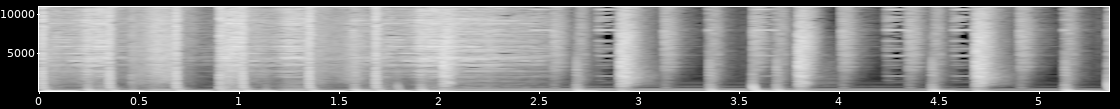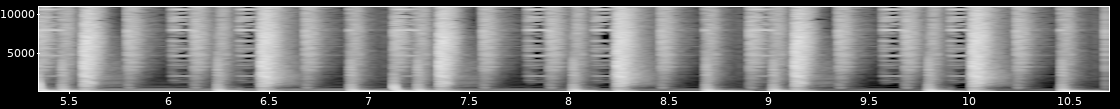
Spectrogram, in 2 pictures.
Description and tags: hip hop beat
hop, song, soul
